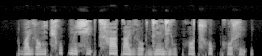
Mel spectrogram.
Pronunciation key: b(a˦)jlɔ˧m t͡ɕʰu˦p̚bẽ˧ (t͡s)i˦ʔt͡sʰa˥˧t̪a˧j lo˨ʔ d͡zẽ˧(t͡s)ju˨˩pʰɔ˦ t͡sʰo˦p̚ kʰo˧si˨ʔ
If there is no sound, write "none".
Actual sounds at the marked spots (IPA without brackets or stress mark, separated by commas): a˧, ɕ, d͡z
